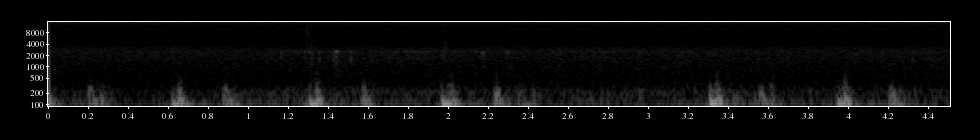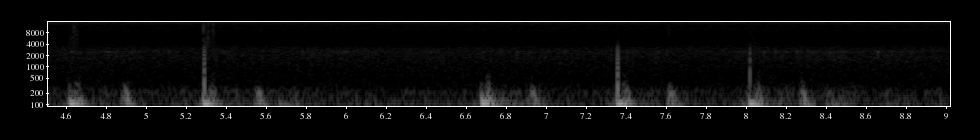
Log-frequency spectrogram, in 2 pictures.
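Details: Resting heartbeat recorded at Erb's point while sitting at a desk, described as skippy lately: heart sounds about 90 a minute with uneven rhythm, pauses and early beats breaking the pattern, irregular heartbeat with skipped beats.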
